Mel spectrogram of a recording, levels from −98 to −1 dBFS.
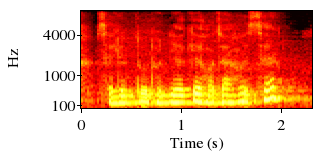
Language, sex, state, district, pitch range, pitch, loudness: Assamese, female, Assam, Kamrup Metropolitan, 170-235 Hz, 185 Hz, -16 LUFS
